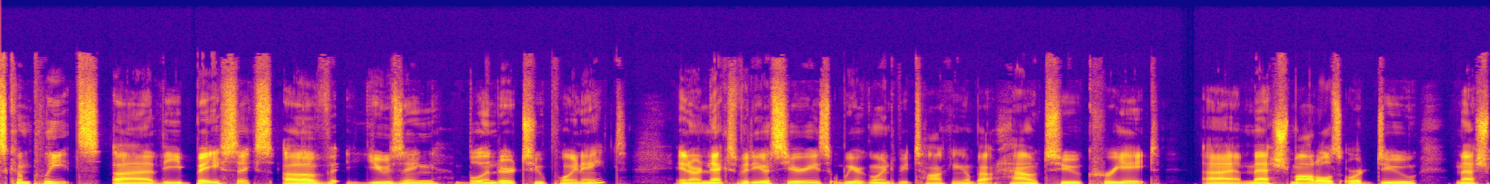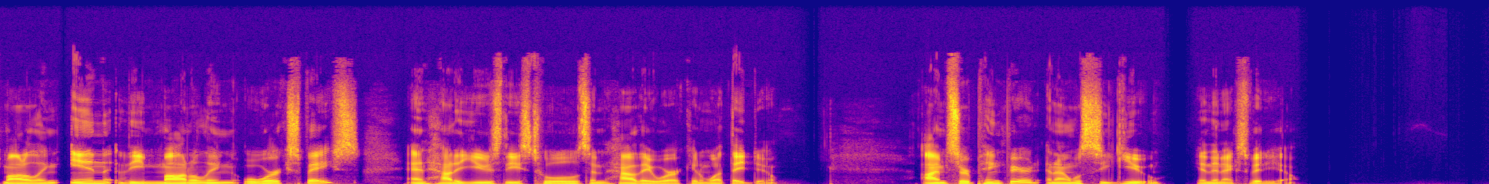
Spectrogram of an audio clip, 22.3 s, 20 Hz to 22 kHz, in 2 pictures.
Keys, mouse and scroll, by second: 11.9-14.4 drag.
